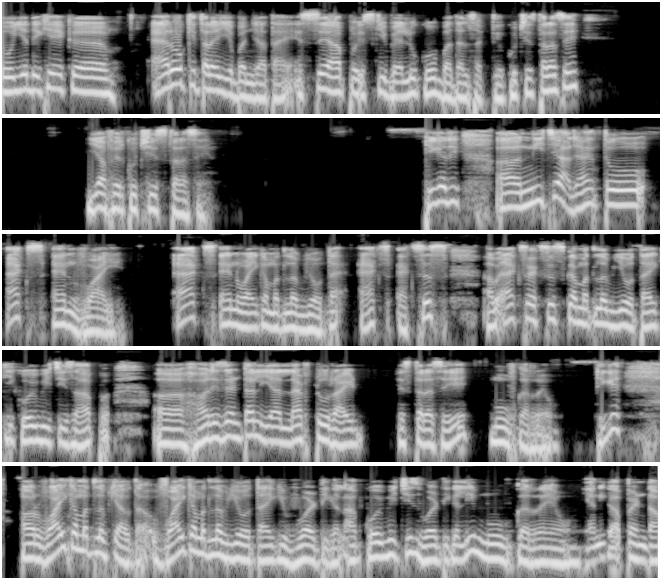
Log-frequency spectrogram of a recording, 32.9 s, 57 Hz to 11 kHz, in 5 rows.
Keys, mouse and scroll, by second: 2.6 click, 18.2 click, 18.2 click, 19.1-25.4 drag, 28.3 click, 28.4 click.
